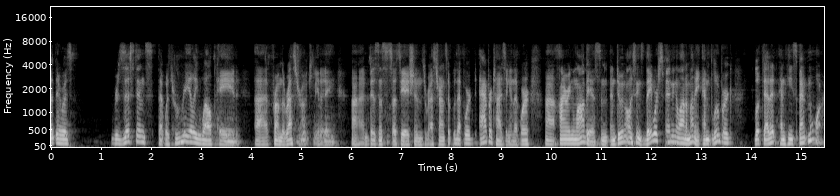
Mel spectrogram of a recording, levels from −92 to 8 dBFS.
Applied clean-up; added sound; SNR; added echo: neural mask model DeepFilterNet 3.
